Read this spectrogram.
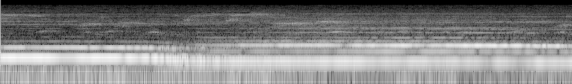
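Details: A single prolonged dog howl, high and level at first, sliding down after about a second and then held steady and unbroken to the end; rich overtones over a low rumble.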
